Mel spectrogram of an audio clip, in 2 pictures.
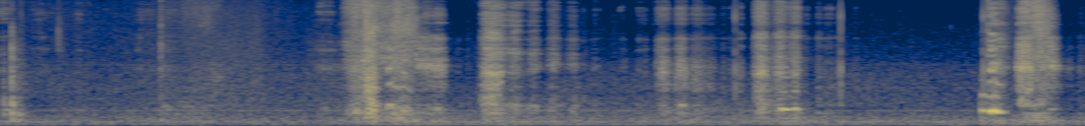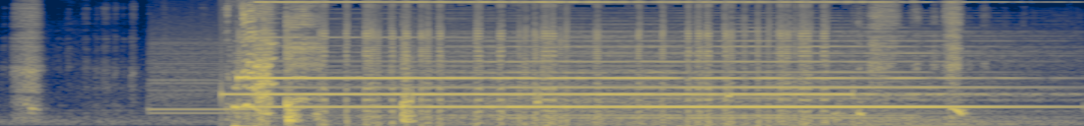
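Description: A woman's shaky gasping breaths. Then, about nine seconds in, a sudden loud, sustained ringing screech made of many steady tones sets in, holds, and begins to fade near the end.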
